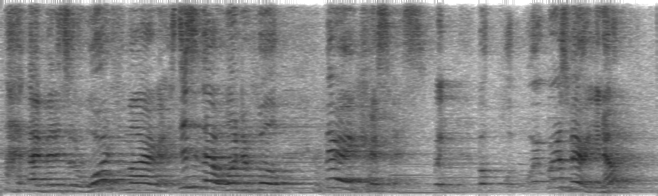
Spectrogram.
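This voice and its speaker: A male performer playing an overjoyed, excitable and affectionate family man in a school stage radio play. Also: very high-pitched, moderate pace. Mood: giddy joy. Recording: distant echoey theater stage, music behind.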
